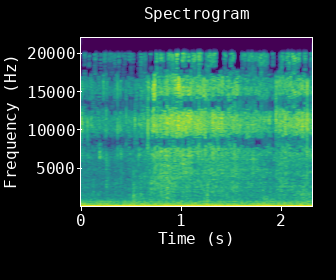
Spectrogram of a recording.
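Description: Steady, close sizzling of a Beyond Burger patty frying in a hot pan, a continuous crackling hiss with a low hum underneath.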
